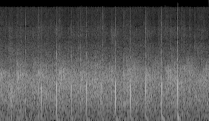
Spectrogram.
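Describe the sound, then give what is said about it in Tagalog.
An audience claps in praise of God at a Christmas-season religious gathering. The applause is faint and steady, with many evenly spaced claps in a quick, regular rhythm. “Palakpakan nga natin ang Diyos na buhay.”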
